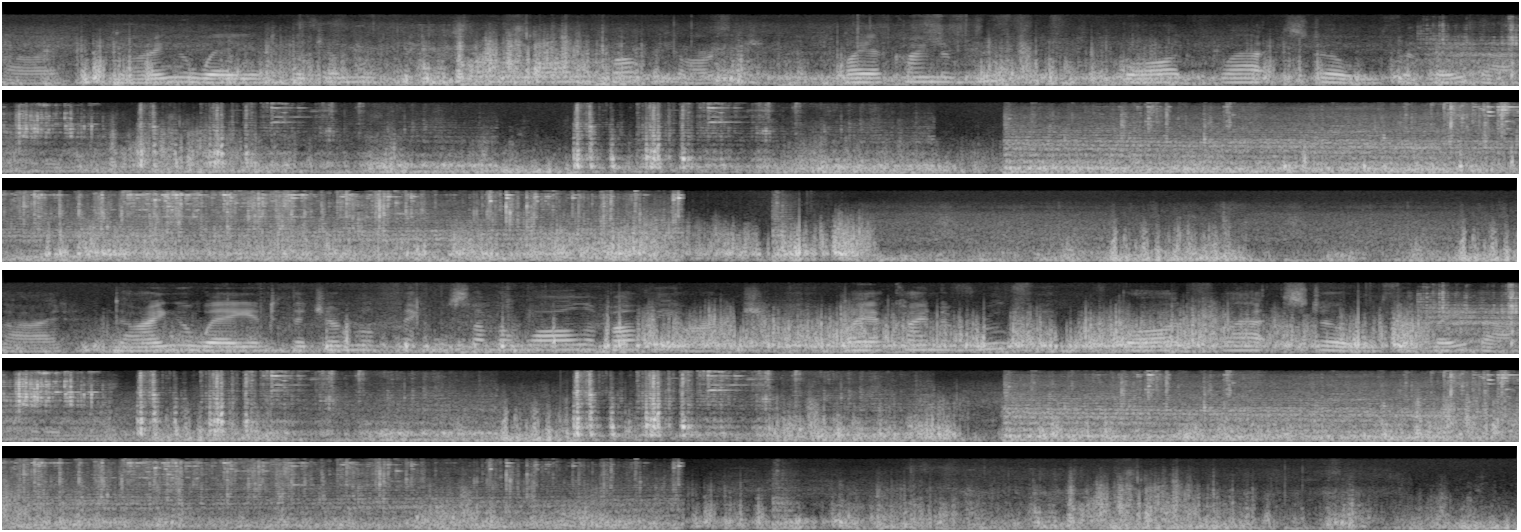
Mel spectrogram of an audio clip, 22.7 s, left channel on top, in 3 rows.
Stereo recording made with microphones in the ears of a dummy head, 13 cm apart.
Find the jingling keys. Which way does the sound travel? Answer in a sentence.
You can hear the jingling keys go from the right side to the left.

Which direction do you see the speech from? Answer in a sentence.
In this clip you hear the speech on the right.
